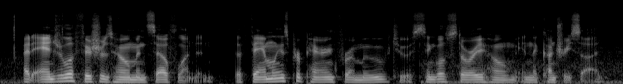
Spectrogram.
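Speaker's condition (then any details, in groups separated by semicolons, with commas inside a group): No condition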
